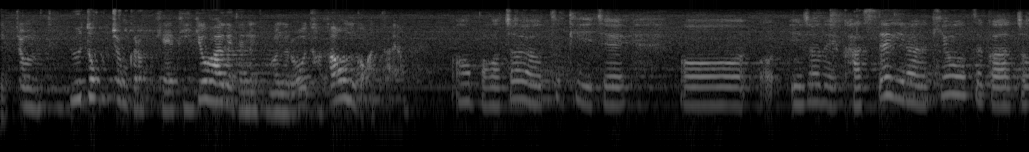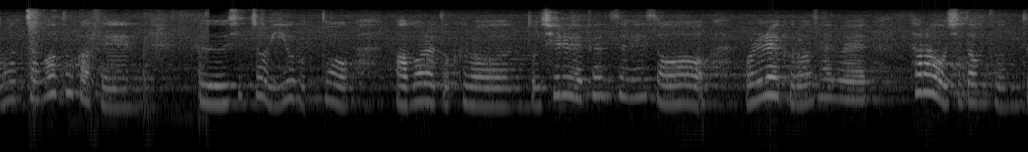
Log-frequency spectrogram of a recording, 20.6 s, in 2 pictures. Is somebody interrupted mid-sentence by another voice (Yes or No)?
No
